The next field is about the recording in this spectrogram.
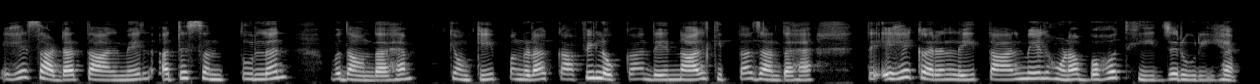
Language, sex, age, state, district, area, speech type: Punjabi, female, 18-30, Punjab, Jalandhar, urban, spontaneous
